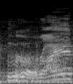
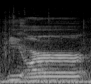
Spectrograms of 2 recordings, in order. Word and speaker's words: Pyrrhic: So I will offer you a hard bargain or ugly choice, or a pariah victory, apparently. Ooh. No, pariah, I think. Pyrrhic. P-Y. It's pronounced Pyrrhic.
